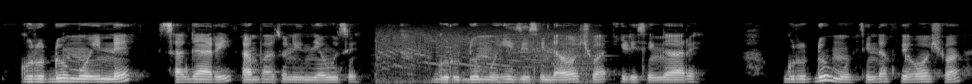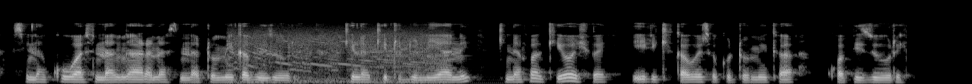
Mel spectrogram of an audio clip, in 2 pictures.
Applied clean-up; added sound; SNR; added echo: none; Electric guitar; 15 dB; none.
